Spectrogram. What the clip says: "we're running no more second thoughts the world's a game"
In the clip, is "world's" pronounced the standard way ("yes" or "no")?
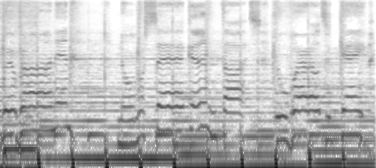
yes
